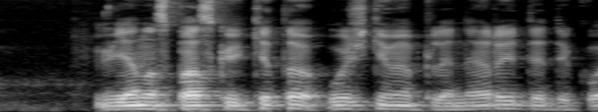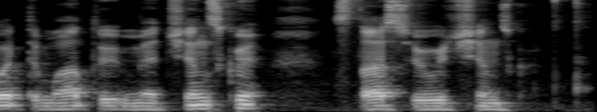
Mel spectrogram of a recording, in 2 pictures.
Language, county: Lithuanian, Klaipėda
